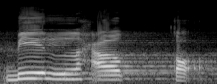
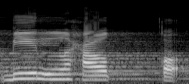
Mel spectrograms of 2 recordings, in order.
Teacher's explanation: karena di sini ada tasdidnya maka kita harus sempurnakan tasydidnya dulu baru dipantulkan hurufnya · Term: qalqalaof kubra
